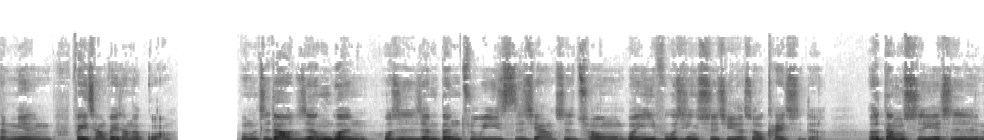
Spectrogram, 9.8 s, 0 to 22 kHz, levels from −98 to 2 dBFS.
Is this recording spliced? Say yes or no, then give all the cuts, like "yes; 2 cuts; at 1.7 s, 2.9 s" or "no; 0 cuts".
no; 0 cuts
